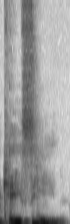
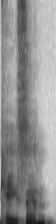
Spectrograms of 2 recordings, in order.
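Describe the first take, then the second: First: "casein" as kay-SEEN; "casein" ending like "seen"; second pronunciation option. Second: "casein" as KAY-sin; "casein" ending like "sin"; first pronunciation option. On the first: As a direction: say "casein" with a long ee at the end. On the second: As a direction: say "casein" with a short i at the end. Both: Shown as a demonstration. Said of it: "pronunciation is not my forte".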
